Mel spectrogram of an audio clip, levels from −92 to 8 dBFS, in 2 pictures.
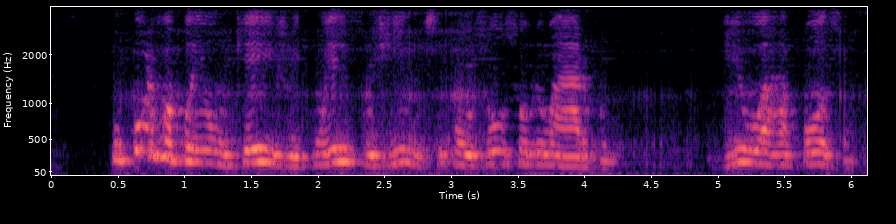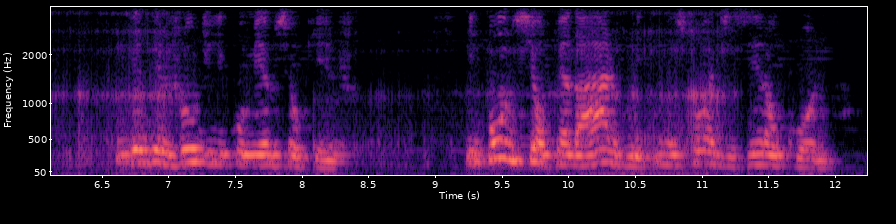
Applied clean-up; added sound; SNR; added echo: neural separator model SepFormer DNS4.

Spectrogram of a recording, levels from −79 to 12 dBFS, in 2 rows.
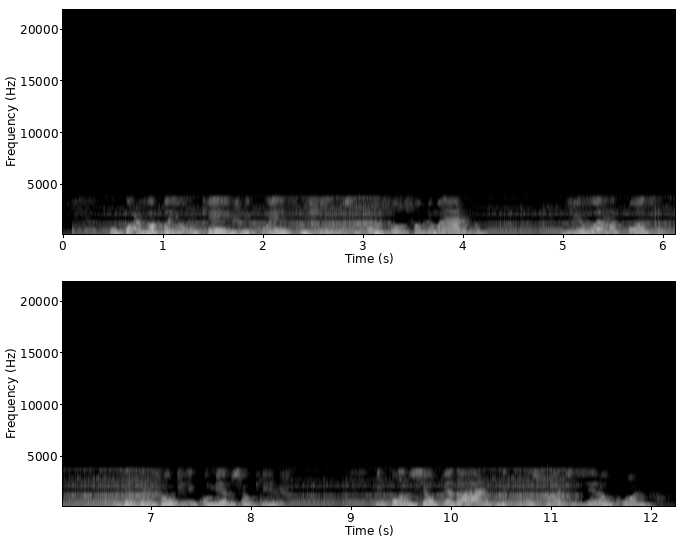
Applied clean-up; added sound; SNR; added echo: none; Burping, eructation; 15 dB; reverberation time 0.3 s.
